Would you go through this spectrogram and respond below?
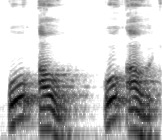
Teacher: इनका जो है उच्चारण स्थान कंठोष्ठ है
